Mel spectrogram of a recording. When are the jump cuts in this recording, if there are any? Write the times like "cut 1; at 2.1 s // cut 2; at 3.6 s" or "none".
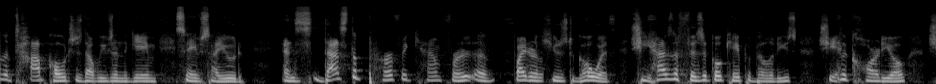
cut 1; at 1.1 s // cut 2; at 1.8 s // cut 3; at 2.5 s // cut 4; at 5.4 s // cut 5; at 6.2 s // cut 6; at 8.4 s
